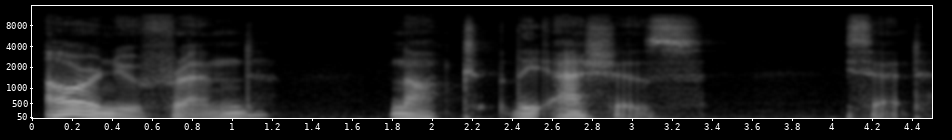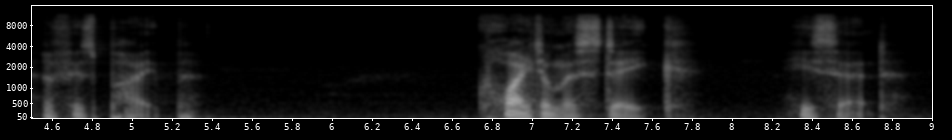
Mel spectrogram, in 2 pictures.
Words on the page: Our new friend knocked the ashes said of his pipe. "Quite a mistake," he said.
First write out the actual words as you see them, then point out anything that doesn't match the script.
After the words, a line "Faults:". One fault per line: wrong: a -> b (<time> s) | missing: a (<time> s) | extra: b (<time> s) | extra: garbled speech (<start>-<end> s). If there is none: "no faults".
Our new friend knocked the ashes said of his pipe. "Quite a mistake," he said.
Faults:
no faults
